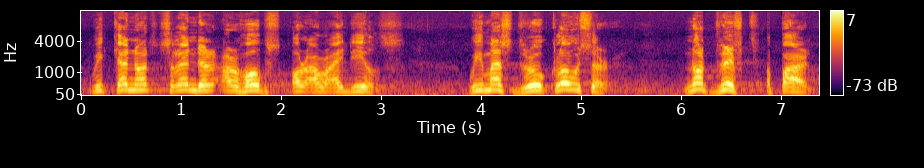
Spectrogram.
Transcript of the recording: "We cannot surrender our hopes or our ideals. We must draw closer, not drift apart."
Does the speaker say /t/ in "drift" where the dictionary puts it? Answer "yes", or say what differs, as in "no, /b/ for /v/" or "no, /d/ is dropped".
yes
